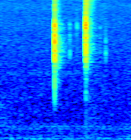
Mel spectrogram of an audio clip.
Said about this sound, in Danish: Altså, det er nok mest menneskelyde, eller lyde mennesker laver med andre ting. Så man klikker på en kuglepen,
